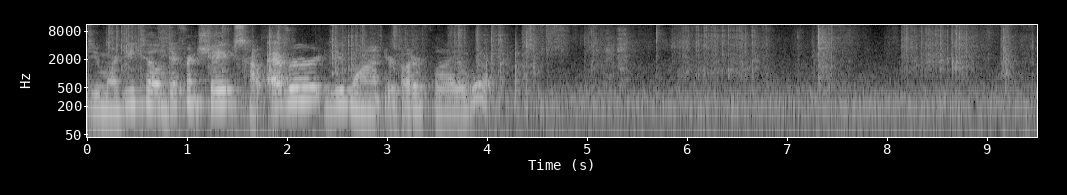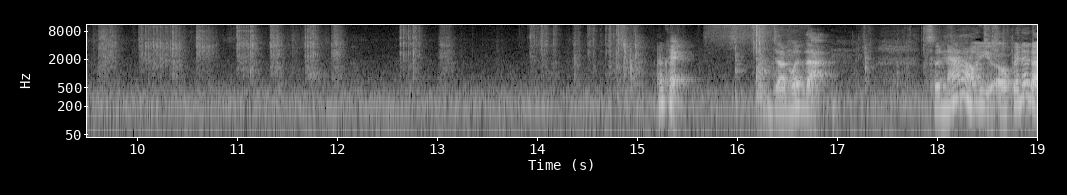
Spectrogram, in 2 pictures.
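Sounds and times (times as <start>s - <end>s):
scissors snipping paper: 0.1s - 13.2s, 13.9s - 15.1s.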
